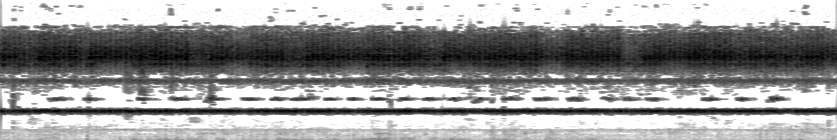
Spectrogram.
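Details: Cicadas singing by a fire: continuous high shrill and steady lower whine with regular pulsed trills, while faint low wavering murmurs and soft crackles run through the background.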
